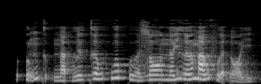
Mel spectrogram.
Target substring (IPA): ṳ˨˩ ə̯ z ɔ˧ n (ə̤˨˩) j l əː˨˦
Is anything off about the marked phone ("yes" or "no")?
yes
